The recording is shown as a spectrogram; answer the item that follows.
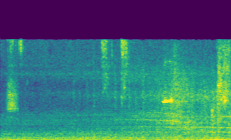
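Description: Steady low rumble of an electric light rail train passing close alongside, heard through the open window of an electric car cruising with no engine noise, mixed with the car's tyre and wind noise; a faint high squeal near the end.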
